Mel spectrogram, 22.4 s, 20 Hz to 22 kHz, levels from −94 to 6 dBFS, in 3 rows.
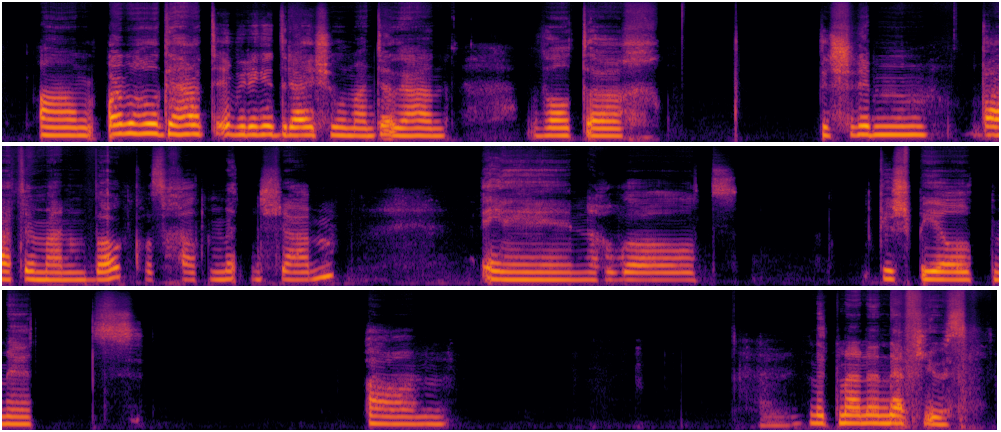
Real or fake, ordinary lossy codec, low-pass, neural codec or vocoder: fake; none; none; codec, 44.1 kHz, 3.4 kbps, Pupu-Codec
